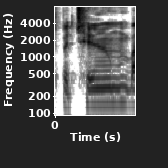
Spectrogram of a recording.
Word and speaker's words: Batum: and then it drops to 10 for Nicholas Bateman. – Right. – So, yeah. – It's Nicholas Batum, by the way, but I won't fault you for that because it's spelled like Bateman.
